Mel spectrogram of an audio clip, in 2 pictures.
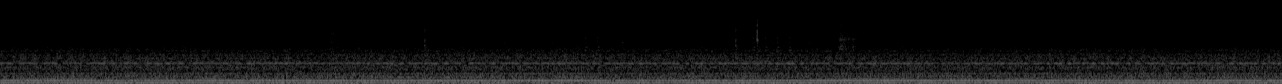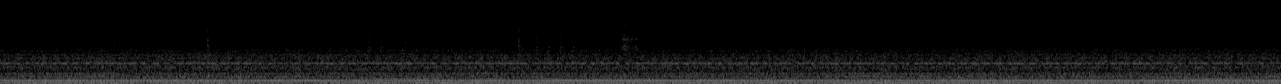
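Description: Tractor engine in a farming simulator game, idling at a steady mid-pitched drone for the whole stretch with an even hum and a few faint clicks, no talking.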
